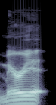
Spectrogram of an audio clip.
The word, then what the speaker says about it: Marriott: which apparently is uh marriott is how you say that like chariot um i don't know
